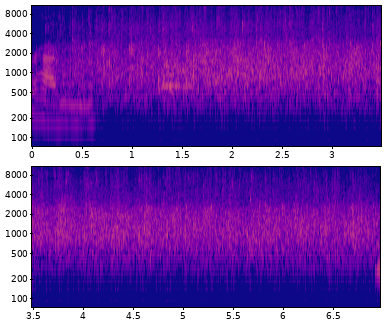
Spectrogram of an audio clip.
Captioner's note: applause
